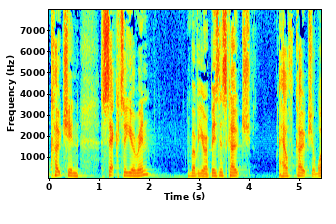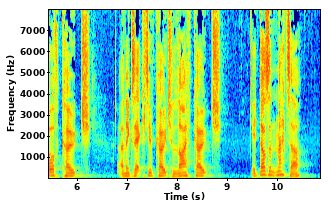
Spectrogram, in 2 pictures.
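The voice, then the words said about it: English accent. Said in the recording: “If you couldn't tell from my accent by now and the intro, I'm actually from England, from the United Kingdom”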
